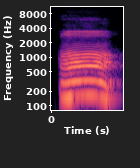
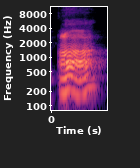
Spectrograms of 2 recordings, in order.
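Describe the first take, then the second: First: The vowel is nasal, air through the nose. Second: The vowel is oral, without nasal sound. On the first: "you can also pronounce a as a" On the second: "it is non-nasalized"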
